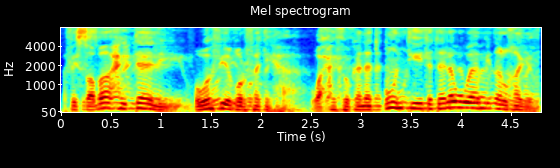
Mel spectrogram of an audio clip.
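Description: A man narrating a novel in an expressive reading voice. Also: mid-range voice, quick pace. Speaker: audiobook narrator. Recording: roomy echo with faint music.

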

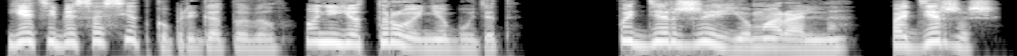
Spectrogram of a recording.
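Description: A woman's voice: medium pitch, lively intonation, dry recording, studio quality, close to an everyday voice. Woman voicing a firm male ward chief. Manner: firm, brisk doctorly. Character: middle-aged male head of a maternity ward.

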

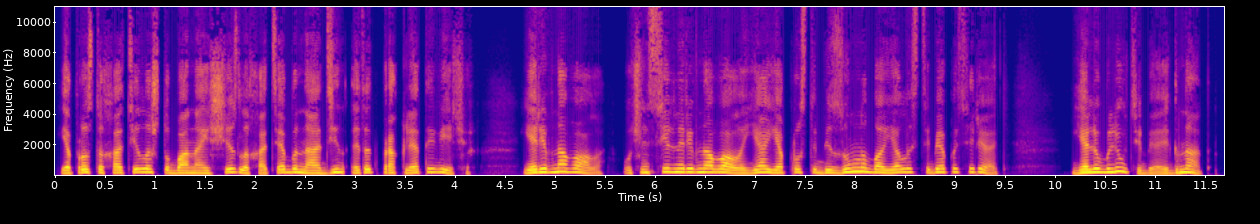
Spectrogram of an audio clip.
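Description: A woman's natural, mid-range, slightly mellow voice at a moderate pace, recorded with clean studio sound and no room sound. It belongs to a man voicing a jealous young woman in an audiobook, pitched above his own voice, who stammers and pleads through tears.

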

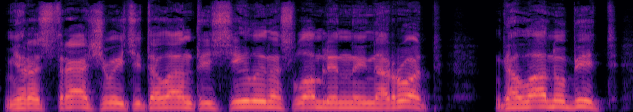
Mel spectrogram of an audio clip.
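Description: A man's voice: a little high, moderate pace, a little mellow, clear, resonant tone, dry recording, pitched above the performer's own voice, natural voice. A man voicing a stern male magister who reproaches and commands a fellow mage. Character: stern older male magister urging calm.

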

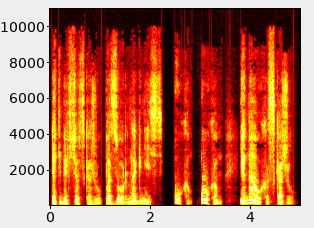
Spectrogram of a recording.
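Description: A man voicing a broken, rambling old retired general in an audiobook, pleading and lamenting in slow, halting phrases. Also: medium pitch, animated, dark tone, husky, dry recording. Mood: whispering.

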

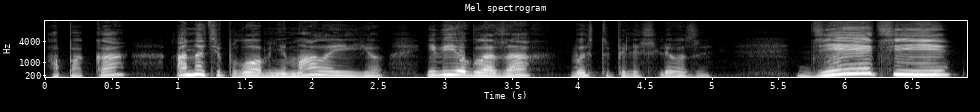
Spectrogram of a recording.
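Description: A man's voice: high-pitched, lively intonation, moderate pace, dry recording. A man reading a novel aloud as an audiobook, telling the story steadily and expressively on a close microphone. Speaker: audiobook reader. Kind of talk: scripted narration.

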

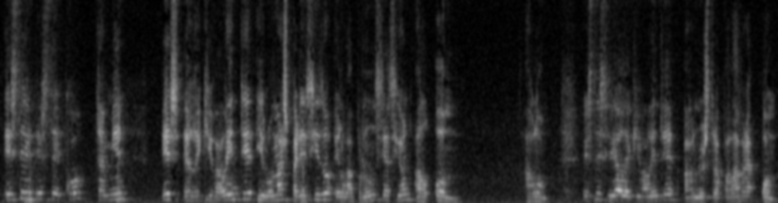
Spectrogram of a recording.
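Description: A high-pitched male voice, bright and pushed, speaks with a Catalan accent while casually teaching theosophy to a few listeners. The delivery rambles as he reasons aloud, repeatedly asking "¿eh?" Faint noise comes through the far-off microphone.

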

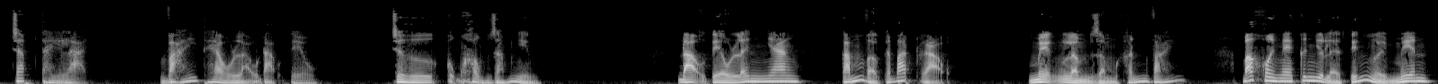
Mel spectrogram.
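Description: Man, ghost story narration, dramatic, low pitch, dry close sound. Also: husky, no room sound.

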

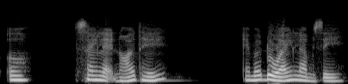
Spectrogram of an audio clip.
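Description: A woman voicing a stubborn, pleading young village daughter in a told story, her voice raised and higher. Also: steady tone, moderate pace, warm tone, no room sound, lightly acted. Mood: defiant pleading. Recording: dull lo-fi recording.

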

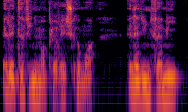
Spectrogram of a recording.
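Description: A man's voice: medium pitch, fast, dark tone, husky, natural voice. A man reading as an earnest lovesick young nobleman. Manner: earnest, slightly embarrassed. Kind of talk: audiobook character reading.

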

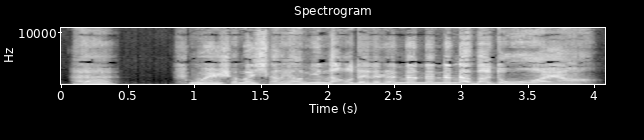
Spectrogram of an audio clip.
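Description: A male storyteller voicing a brash swordsman who teases and mocks in a quick, lively voice. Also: deep voice, husky, no echo, clean studio sound, voice pushed down, heavily acted. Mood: teasing. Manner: quick, teasing and scornful. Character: brash laughing swordsman, mocking and loud. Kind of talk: Chinese storytelling broadcast.

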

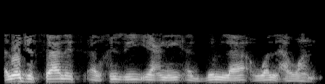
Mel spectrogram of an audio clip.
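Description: A man reading aloud from a classical exegesis book in a measured way, pausing now and then to comment or correct a slip. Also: lowish voice, dry recording. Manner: measured recitation, pausing to note and correct slips. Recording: husky, dry, tinny phone-like audio.

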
